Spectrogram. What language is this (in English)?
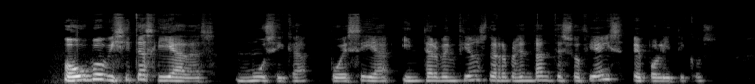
Galician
